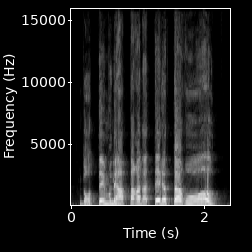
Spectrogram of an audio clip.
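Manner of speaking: high, very loud, slow shriek, screaming. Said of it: "하면서 악을 쓰는데".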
